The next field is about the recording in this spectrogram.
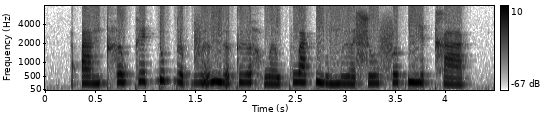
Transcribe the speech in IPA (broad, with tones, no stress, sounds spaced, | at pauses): ʔ a˨˩ ŋ t̪ʰ ə˧ w k e˦˥ t̚ ɗ u˦˥ p̚ l ə˨˩ p̚ v ɨ̰˧˥ ə̯ ŋ ɨ̰˧˨ ə̯ t̪ ɨ˧ ə̯ h w ə˨˩ w k w a˦˥ k̚ ŋ u˨˩ m ɨ˨˩ ə̯ s u˨˦ f ə˦˥ p̚ ɲ ə˦˥ t̚ x a˨˩ k̚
